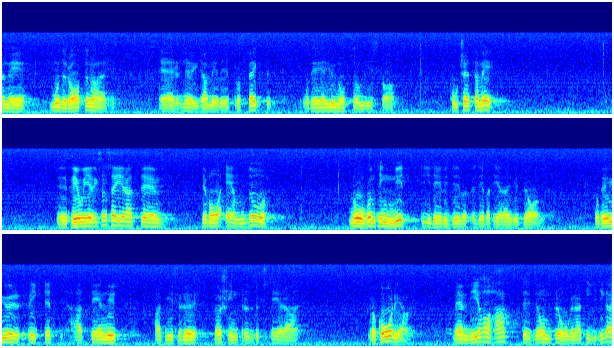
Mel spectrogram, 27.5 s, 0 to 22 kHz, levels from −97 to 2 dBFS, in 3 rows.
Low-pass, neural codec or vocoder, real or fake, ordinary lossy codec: 7.2 kHz; none; real; none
